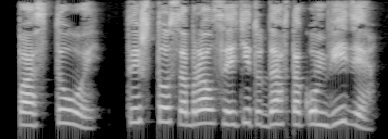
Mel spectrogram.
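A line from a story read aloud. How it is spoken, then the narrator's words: Exclaiming. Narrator (Russian): воскликнула я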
